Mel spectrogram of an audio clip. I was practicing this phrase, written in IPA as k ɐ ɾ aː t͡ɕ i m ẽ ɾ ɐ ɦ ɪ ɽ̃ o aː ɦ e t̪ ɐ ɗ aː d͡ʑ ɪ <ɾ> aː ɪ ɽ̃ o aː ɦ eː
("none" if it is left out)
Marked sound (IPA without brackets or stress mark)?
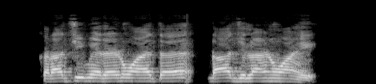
l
